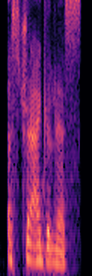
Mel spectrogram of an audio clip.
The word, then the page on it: Astragalus: Indian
